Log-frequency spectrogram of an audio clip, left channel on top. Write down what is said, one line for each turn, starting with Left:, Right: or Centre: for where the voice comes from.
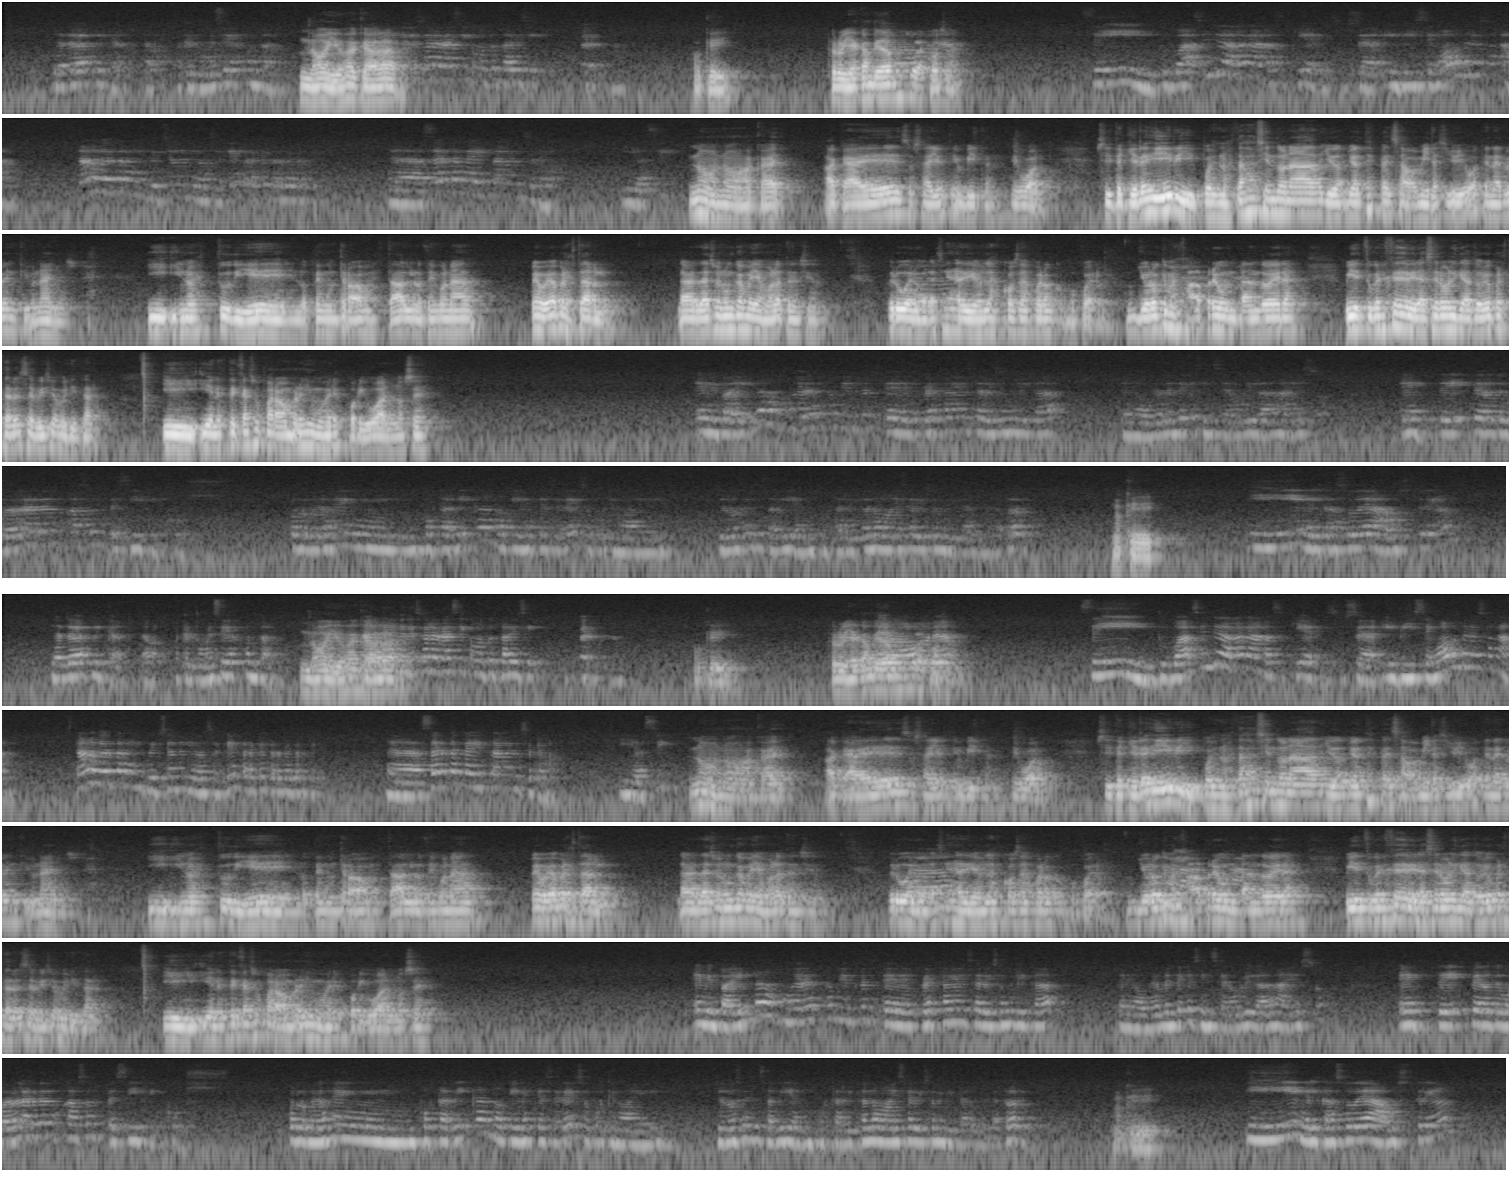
Right: ya te voy a explicar, ya va, para que tú me sigas contando.
Left: No, ellos acá...
Right: Antes en Venezuela era así como tú estás diciendo, dispersa.
Left: Ok. Pero ya ha cambiado
Right: Pero
Left: mucho
Right: ahora
Left: la cosa.
Right: sí, tú vas y te da la gana si quieres. O sea, y dicen, joven venezolano, están abiertas las inscripciones y no sé qué, para qué, para qué, para qué. Eh, acércate y tal, y no sé qué más. Y así.
Left: No, no, acá, acá es, o sea, ellos te invitan, igual. Si te quieres ir y pues no estás haciendo nada, yo, yo antes pensaba, mira, si yo llego a tener 21 años y,
Right: Ujú.
Left: y no estudié, no tengo un trabajo estable, no tengo nada, me voy a prestarlo. La verdad, eso nunca me llamó la atención. Pero bueno,
Right: Ah,
Left: gracias a Dios
Right: ok.
Left: las cosas fueron como fueron. Yo lo que me
Right: claro,
Left: estaba preguntando
Right: claro.
Left: era, oye, ¿tú crees que debería ser obligatorio prestar el servicio militar? Y, y en este caso para hombres y mujeres por igual, no sé.
Right: En mi país las mujeres también pres- eh, prestan el servicio militar, eh, obviamente que sin ser obligadas a eso. Este, pero te voy a hablar de dos casos específicos. Por lo menos en Costa Rica no tienes que hacer eso porque no hay, yo no sé si sabías, en Costa Rica no hay servicio militar obligatorio.
Left: Ok.
Right: Y en el caso de Austria,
